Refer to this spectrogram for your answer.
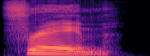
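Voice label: "frame", English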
